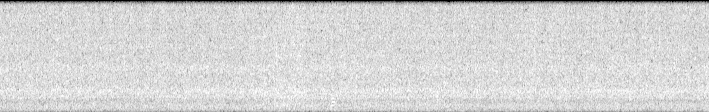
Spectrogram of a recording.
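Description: Water splashes as a person wades and swims.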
